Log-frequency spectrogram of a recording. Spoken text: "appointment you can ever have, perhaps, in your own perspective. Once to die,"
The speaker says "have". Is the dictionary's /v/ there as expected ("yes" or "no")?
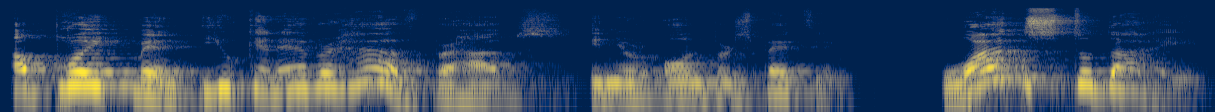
yes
